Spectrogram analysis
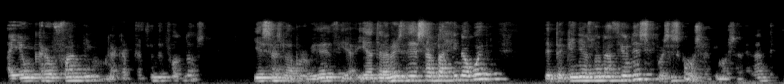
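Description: A priest telling a lively story on a radio interview. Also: male voice, on the high side, brisk, echoey room. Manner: animated anecdotal storytelling. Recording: dull lo-fi audio.

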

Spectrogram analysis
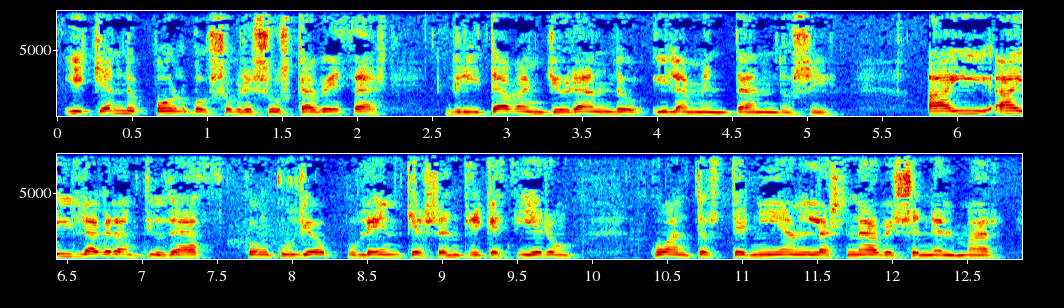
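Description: A woman reading a Bible passage aloud at a steady pace, sometimes stumbling on a word. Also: fairly low pitch, measured pace, low-quality recording. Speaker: scripture reader.

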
